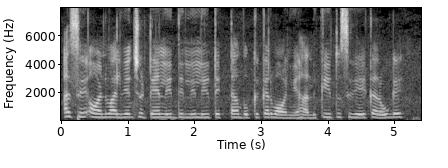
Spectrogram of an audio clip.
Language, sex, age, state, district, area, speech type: Punjabi, female, 18-30, Punjab, Mansa, rural, read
